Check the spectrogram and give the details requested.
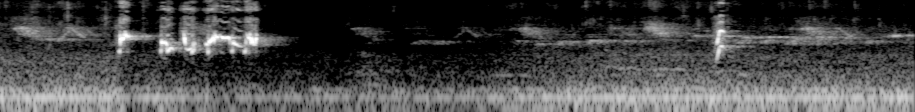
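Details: A tame caged male bulbul in Baghdad, Iraq, gives one quick, bright phrase of liquid chattering notes, then a single sharp note a few seconds later, over a steady low hum.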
